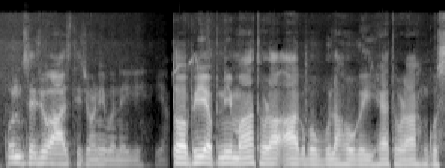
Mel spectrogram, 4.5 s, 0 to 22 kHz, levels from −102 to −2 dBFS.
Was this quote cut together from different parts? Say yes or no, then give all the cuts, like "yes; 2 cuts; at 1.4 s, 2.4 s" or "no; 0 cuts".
yes; 1 cut; at 1.6 s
